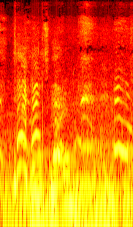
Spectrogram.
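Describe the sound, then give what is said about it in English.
A dog named MacGyver lets out a quick string of high, yappy barks and yips, about five in under two seconds, fairly loud over a faint background murmur. “she claims to be making six figures a month acting like a dog. MacGyver's offended.”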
